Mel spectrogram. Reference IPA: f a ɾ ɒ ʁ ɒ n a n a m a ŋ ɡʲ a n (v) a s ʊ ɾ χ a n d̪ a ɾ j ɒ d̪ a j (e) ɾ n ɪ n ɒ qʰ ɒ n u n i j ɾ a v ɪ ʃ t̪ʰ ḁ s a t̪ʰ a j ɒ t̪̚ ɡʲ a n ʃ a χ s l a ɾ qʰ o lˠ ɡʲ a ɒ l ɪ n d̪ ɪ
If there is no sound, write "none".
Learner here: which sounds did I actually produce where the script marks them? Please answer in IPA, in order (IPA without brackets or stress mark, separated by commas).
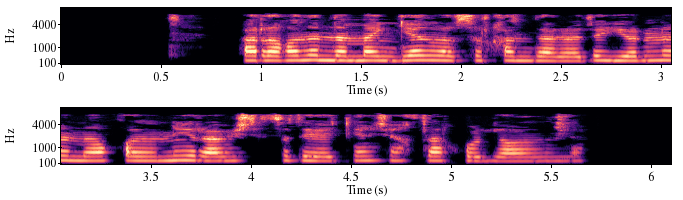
v, e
